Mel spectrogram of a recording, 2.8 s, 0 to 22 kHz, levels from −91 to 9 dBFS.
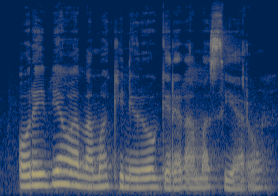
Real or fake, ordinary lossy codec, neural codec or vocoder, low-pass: real; none; none; none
